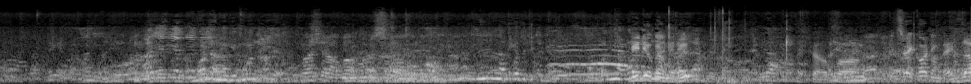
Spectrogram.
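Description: Several men talk at once close by, in a room with a slight echo.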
